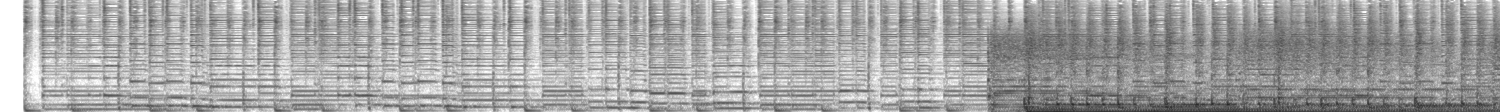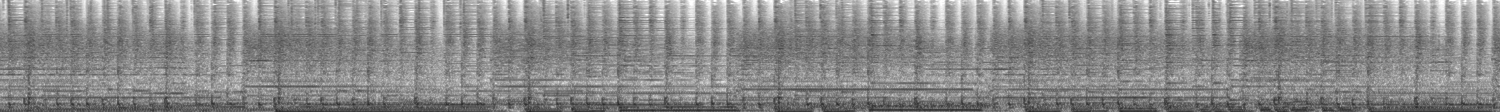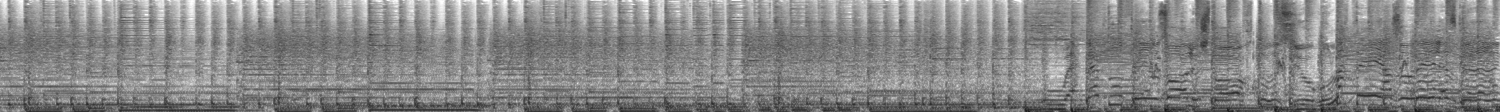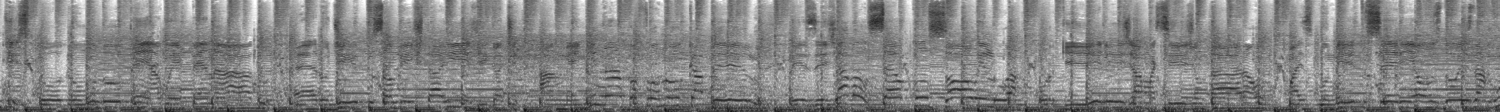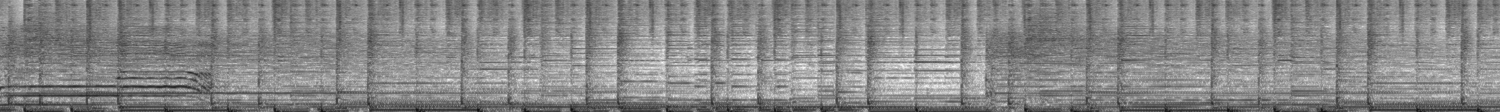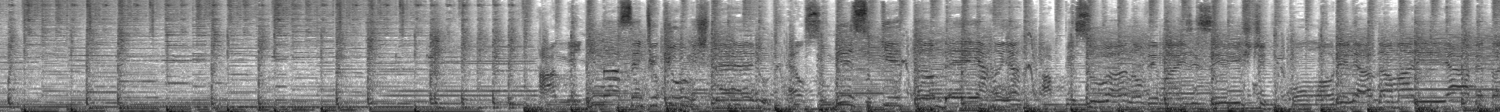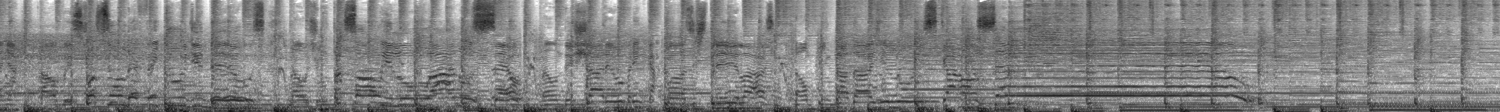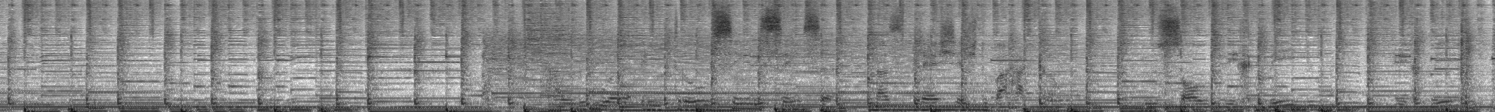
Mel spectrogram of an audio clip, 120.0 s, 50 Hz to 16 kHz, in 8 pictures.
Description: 1913   03:59:00   Faixa:     Rock Nacional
